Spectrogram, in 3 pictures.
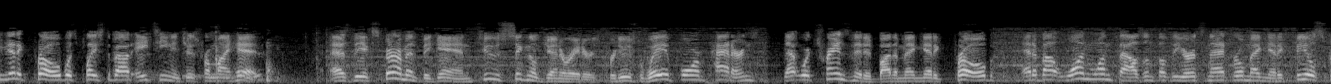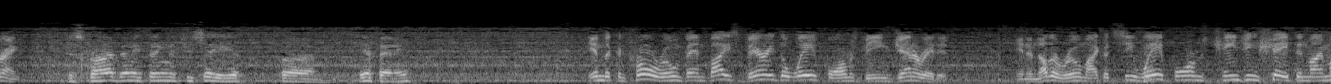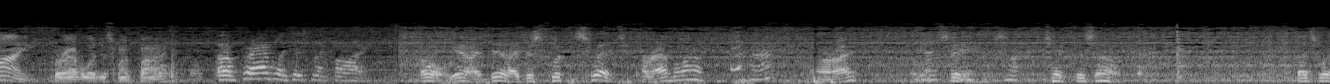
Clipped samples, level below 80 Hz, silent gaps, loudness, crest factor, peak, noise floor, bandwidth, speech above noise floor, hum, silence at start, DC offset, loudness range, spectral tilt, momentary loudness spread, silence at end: under 0.1%; -48 dBFS; none; -21 LUFS; 16 dB; -4 dBFS; -43 dBFS; 7.4 kHz; 23 dB; none; 0 s; under 0.1%; 2 LU; -6.5 dB/octave; 10 LU; 0 s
